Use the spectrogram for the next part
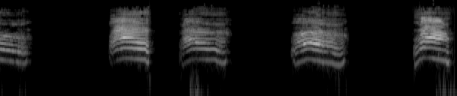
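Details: Domestic cat giving five clear, harmonic meows about two seconds apart, each a drawn-out, slightly arched cry with gaps of silence between them.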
